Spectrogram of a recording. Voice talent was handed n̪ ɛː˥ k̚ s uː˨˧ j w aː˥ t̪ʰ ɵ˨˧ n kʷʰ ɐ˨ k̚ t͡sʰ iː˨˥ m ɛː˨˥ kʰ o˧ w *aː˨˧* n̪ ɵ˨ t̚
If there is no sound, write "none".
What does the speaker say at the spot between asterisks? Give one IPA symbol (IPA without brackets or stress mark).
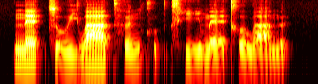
aː˨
